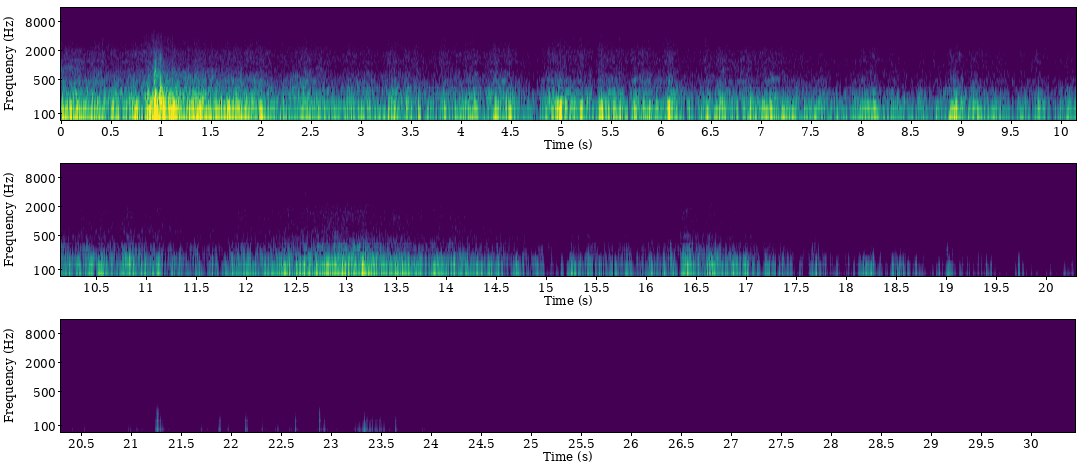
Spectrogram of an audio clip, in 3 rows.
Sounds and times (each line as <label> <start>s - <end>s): loudest thunder 0.0s - 7.5s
